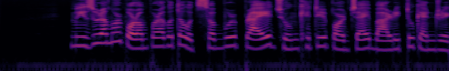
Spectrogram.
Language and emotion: Assamese, neutral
